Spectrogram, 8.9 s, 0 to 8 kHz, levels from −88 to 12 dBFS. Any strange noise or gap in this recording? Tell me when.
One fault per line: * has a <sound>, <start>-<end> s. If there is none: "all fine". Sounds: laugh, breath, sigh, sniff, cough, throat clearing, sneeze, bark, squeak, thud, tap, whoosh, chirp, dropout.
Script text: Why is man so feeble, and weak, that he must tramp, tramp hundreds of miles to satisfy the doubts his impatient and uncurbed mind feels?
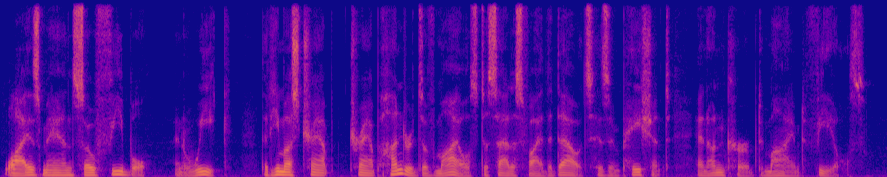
all fine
